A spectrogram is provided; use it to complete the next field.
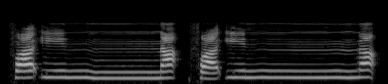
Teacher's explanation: नून मुशद्दद का गुन्ना है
